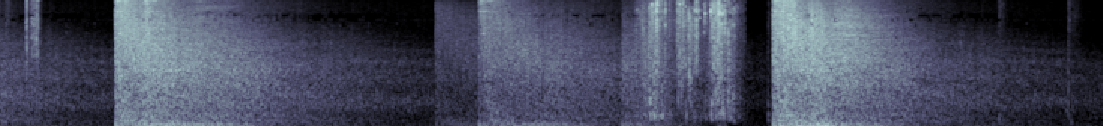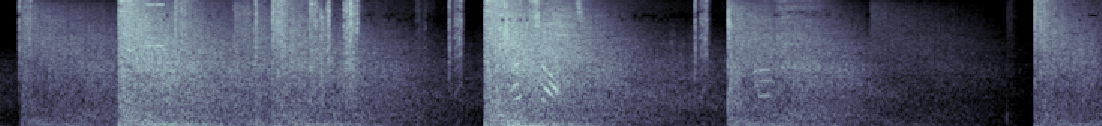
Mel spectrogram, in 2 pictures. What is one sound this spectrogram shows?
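A sniper rifle fires loud booming shots that echo and fade.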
